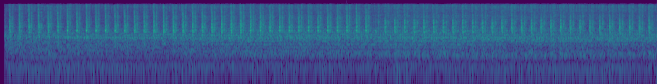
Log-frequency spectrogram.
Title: Стук гидрокомпенсаторов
